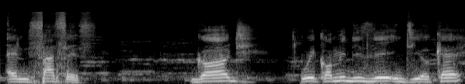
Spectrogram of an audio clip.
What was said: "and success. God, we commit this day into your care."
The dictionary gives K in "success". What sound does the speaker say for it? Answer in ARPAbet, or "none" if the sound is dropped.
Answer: none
